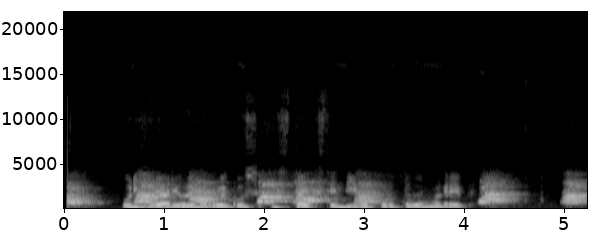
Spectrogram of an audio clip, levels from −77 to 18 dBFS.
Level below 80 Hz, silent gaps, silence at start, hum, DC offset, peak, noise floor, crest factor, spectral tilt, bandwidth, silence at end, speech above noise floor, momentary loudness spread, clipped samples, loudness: -58 dBFS; none; 0 s; none; under 0.1%; -2 dBFS; -42 dBFS; 14 dB; -9 dB/octave; 10.5 kHz; 0 s; 27 dB; 8 LU; under 0.1%; -16 LUFS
